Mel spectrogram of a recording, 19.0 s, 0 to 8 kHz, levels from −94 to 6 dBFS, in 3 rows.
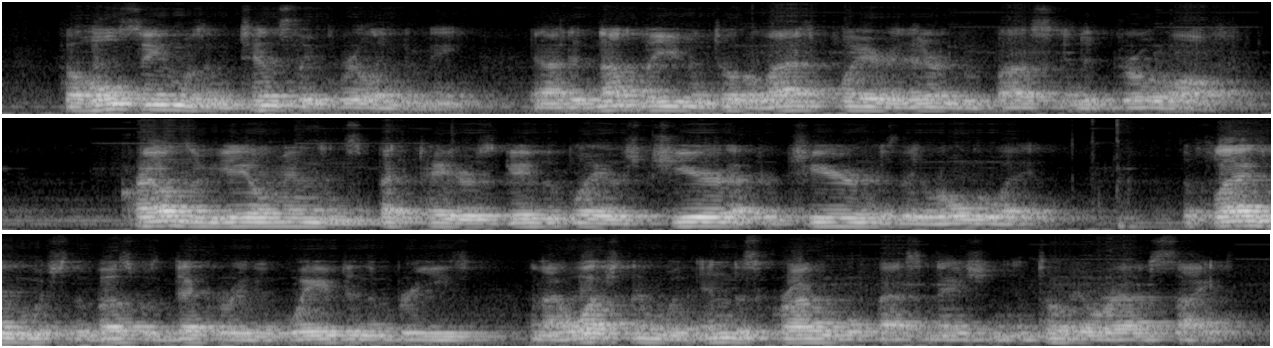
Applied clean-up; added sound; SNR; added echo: neural separator model SepFormer DNS4.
